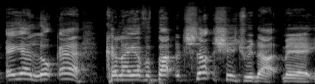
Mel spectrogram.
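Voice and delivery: high-pitched, exaggerated Teesside accent; Teesside twang. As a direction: put on a high Teesside twang, easing down at the end. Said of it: "there is a distinctive twang".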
